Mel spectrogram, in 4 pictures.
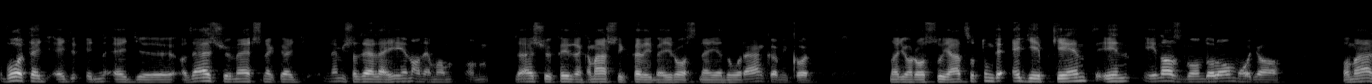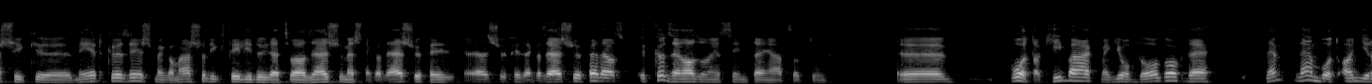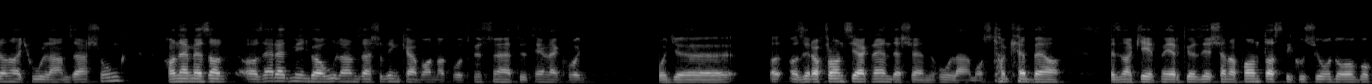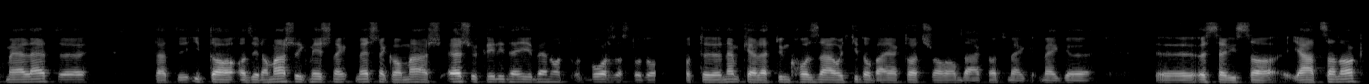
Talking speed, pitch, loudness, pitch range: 145 wpm, 125 Hz, -31 LUFS, 115-150 Hz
